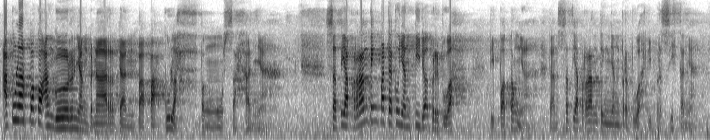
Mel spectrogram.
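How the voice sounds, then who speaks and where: A man with a Javanese accent preaching a sermon, telling stories and swinging between soft and loud. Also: mid-range voice, wildly swooping pitch, slow pace. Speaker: pastor. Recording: echoey hall with faint noise.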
